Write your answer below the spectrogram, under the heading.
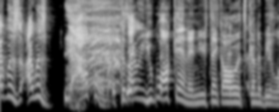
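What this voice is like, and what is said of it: Usual voice. Nothing is said of it.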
